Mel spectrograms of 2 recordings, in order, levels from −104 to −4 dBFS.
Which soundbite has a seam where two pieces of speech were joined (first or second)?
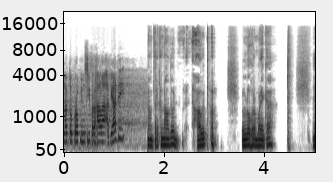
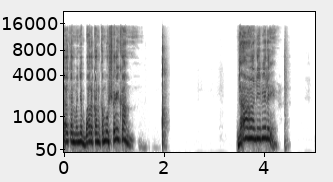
first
